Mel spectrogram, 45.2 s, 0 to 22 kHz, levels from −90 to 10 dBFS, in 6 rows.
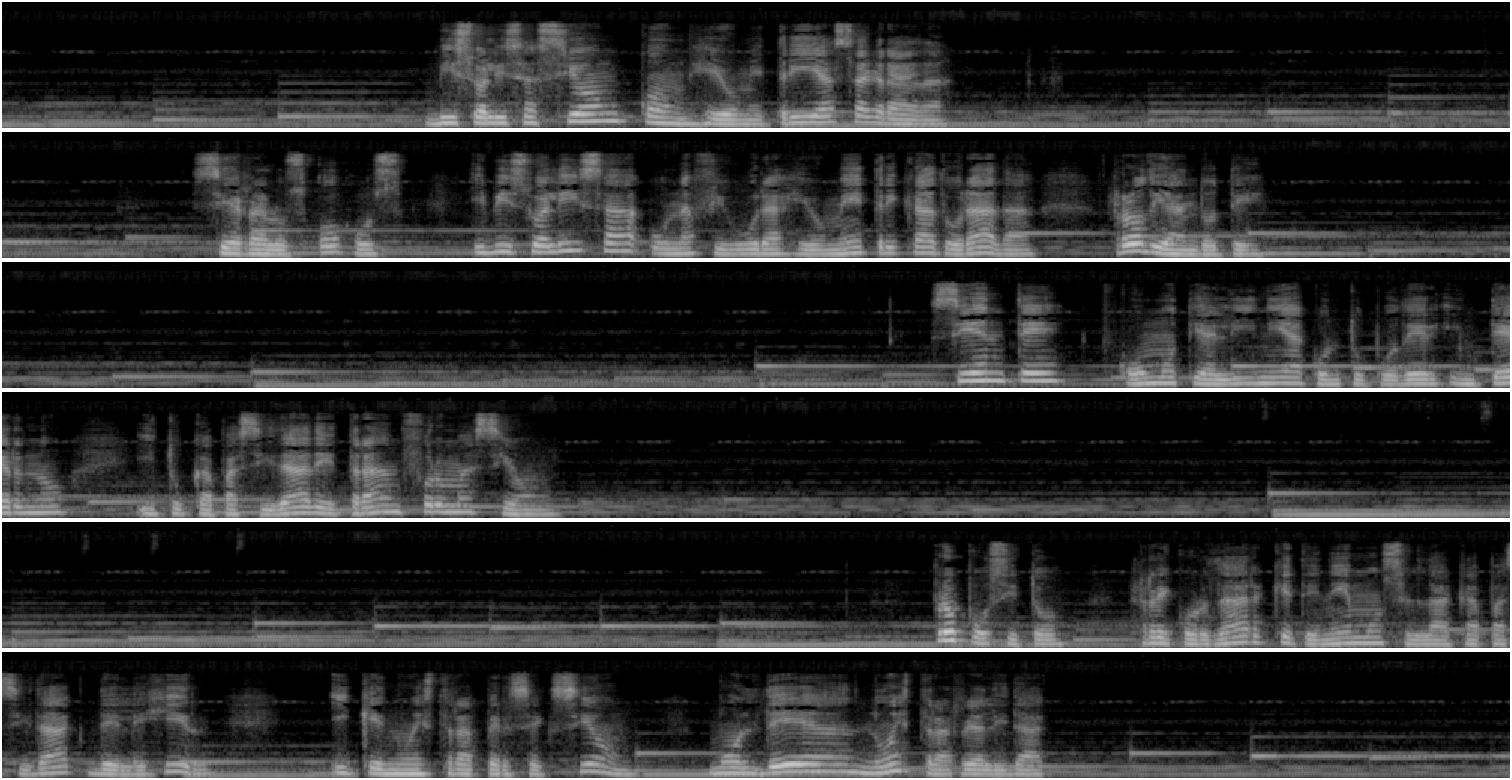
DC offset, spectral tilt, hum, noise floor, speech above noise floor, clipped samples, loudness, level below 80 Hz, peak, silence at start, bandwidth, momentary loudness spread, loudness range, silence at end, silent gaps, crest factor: under 0.1%; -5.5 dB/octave; none; -52 dBFS; 28 dB; under 0.1%; -26 LUFS; -66 dBFS; -6 dBFS; 0 s; 16 kHz; 23 LU; 20 LU; 0 s; none; 22 dB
